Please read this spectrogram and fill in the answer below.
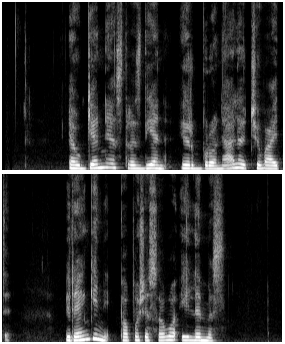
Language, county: Lithuanian, Kaunas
